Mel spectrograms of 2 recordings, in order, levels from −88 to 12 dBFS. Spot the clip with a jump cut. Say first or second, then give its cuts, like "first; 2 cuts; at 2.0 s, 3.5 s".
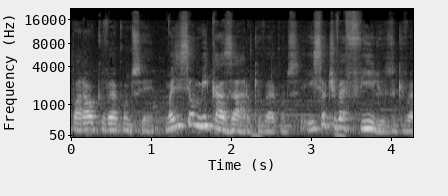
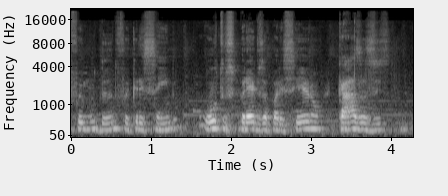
second; 2 cuts; at 1.5 s, 3.2 s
